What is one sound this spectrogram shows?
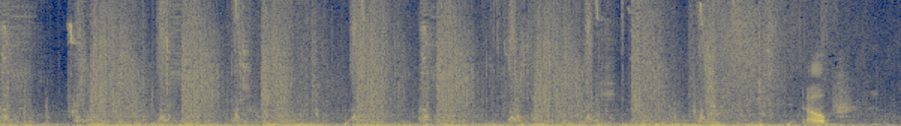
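A pickaxe strikes metal again and again in quick, regular blows.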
